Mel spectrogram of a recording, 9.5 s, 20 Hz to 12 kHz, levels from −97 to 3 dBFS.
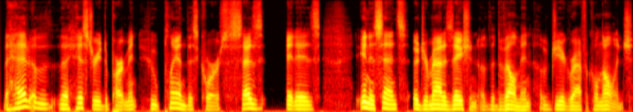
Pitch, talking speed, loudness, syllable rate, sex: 125 Hz, 150 wpm, -20 LUFS, 5.2 syllables/s, male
